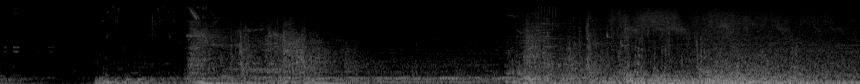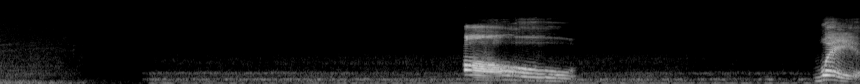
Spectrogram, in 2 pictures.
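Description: Low rumbling and whooshing video game sound effects play.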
